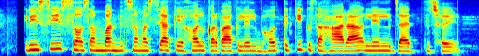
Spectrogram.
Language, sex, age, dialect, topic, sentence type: Maithili, male, 25-30, Southern/Standard, agriculture, statement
